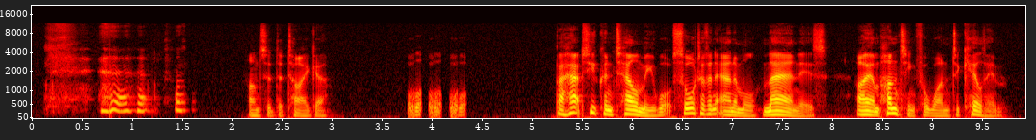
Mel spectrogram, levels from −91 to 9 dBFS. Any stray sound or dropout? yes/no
yes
